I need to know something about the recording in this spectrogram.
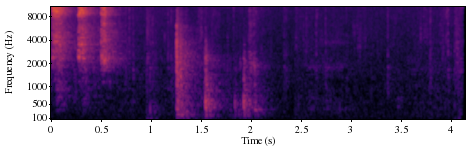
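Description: Foam-trigger spray bottle of soapy water being pumped rapidly, about four short spritzes a second, stopping within the first second. A couple of sharp knocks follow, then the sound falls quiet.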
